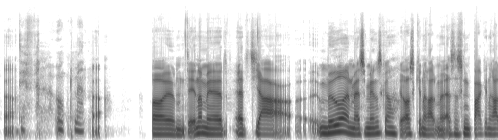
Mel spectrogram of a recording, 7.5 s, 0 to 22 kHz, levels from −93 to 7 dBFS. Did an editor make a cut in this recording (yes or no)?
yes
